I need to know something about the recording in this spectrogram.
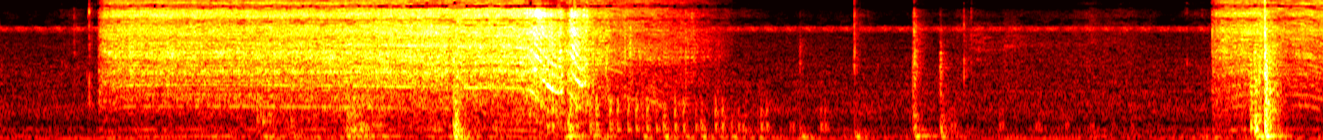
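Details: Angle polisher originally making a strange noise, after it was opened, cleaned, regreased and reassembled. High whirring spin-up runs evenly then winds down, with no grinding or scraping. Normal running after repair.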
